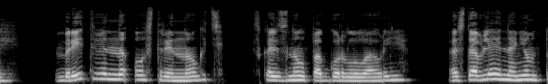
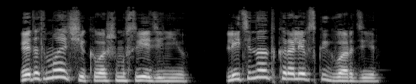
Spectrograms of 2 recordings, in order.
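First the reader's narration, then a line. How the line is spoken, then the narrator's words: Dry remark. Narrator (Russian): сухо заметила я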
